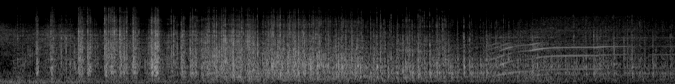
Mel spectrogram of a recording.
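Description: Brushless electric motor and propeller of an E-flite Fw 190A 1.5m foam RC warbird on the ground after landing: first a rush of noise with scattered clicks, then about five seconds in the motor's whine rises in pitch and holds steady as it taxis.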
